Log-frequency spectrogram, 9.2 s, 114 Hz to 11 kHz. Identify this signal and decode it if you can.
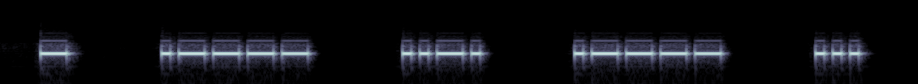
Morse code, heard as a keyed tone, about 14 wpm, spaced as for 7 wpm, 600 Hz. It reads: T1F1S
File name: morse mp3 / 09 urok 8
